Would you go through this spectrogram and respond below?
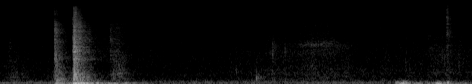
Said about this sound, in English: So we're just in a bedroom and we have the door shut, and his dog is like whining at the door because I have some food in here and she can probably smell it, but I'm trying to get the dog away.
